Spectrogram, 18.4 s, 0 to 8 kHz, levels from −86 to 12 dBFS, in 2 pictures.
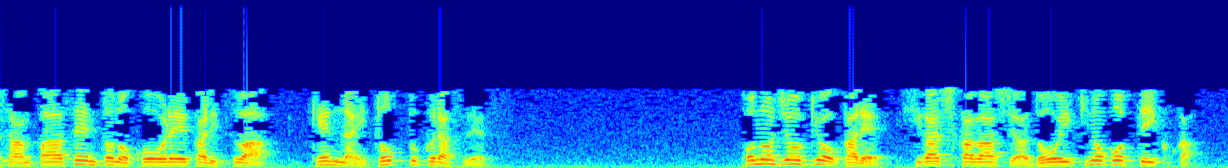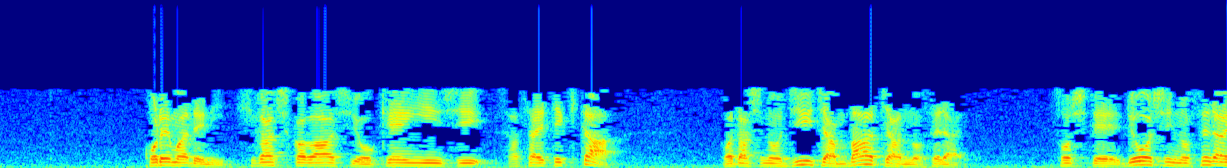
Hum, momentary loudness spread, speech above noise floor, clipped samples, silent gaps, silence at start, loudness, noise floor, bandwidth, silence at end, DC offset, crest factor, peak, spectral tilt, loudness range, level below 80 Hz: none; 8 LU; 29 dB; under 0.1%; none; 0 s; -14 LUFS; -42 dBFS; 4 kHz; 0 s; under 0.1%; 14 dB; 0 dBFS; -9 dB/octave; 4 LU; -42 dBFS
